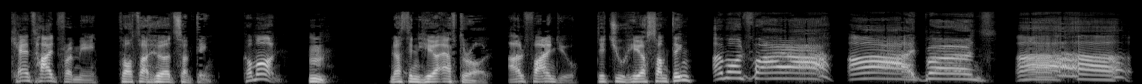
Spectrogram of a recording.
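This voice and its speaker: An actor playing a gruff, aggressive male guard and soldier in a fantasy video game, rough-voiced, blunt and theatrical in delivery. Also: on the high side, sharp tone, no room sound, clean studio sound, exaggerated voice. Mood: wary, searching, then panicked, pleading. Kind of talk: video game combat barks and warnings.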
